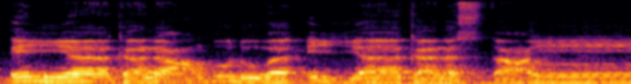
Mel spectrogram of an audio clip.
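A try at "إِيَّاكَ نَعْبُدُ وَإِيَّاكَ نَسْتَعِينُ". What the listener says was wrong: K-nya lebih kecil desisnya. K biasanya. Kecil lagi. Jangan terlalu ditekan, kalau ditekan ka jadinya.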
